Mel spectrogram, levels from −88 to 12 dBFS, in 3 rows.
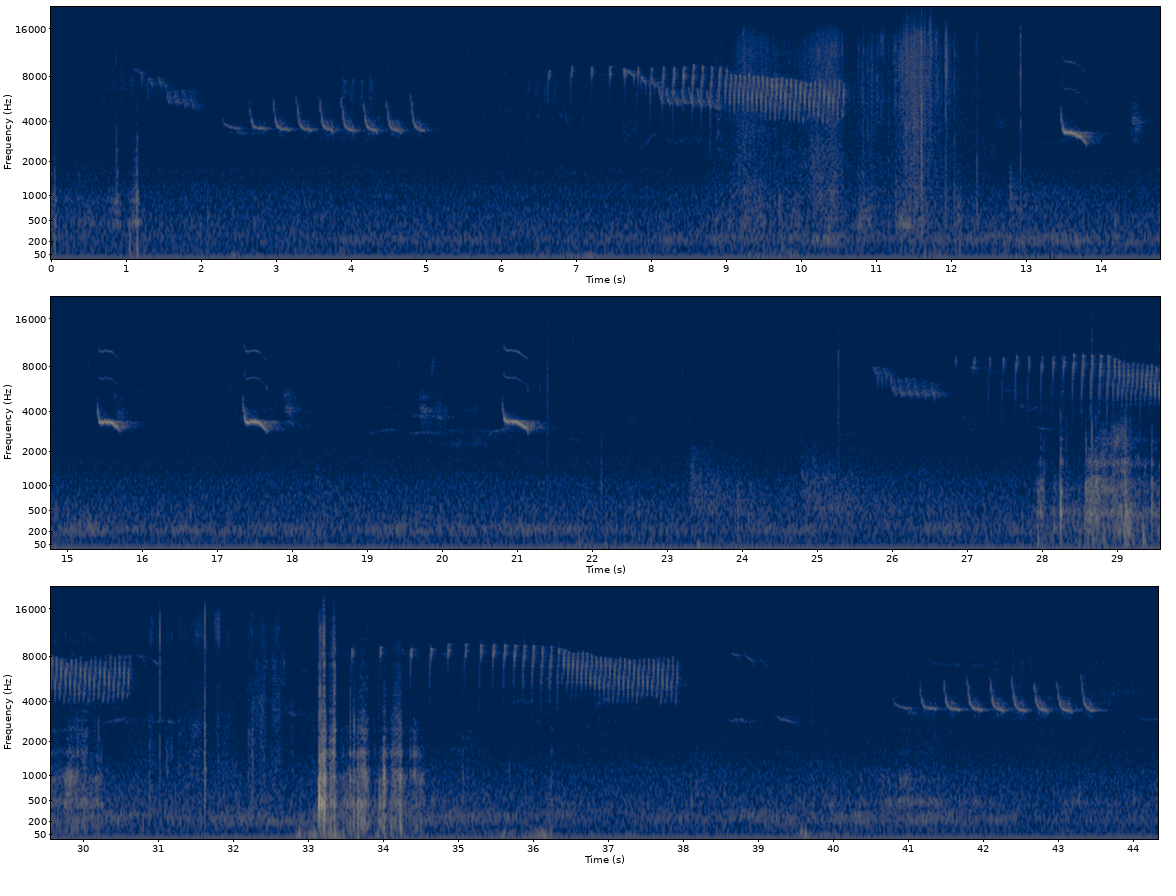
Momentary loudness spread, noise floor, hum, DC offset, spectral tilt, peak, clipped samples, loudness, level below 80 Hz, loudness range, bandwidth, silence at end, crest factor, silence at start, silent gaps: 24 LU; -68 dBFS; none; under 0.1%; -1.5 dB/octave; -8 dBFS; under 0.1%; -44 LUFS; -70 dBFS; 22 LU; over 20 kHz; 0 s; 40 dB; 0 s; none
